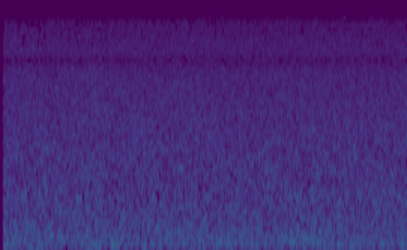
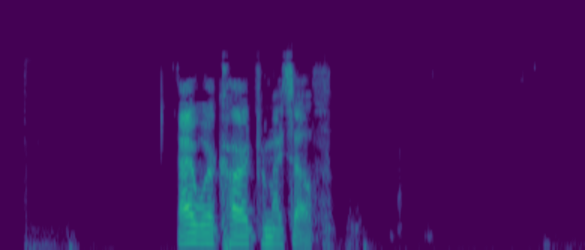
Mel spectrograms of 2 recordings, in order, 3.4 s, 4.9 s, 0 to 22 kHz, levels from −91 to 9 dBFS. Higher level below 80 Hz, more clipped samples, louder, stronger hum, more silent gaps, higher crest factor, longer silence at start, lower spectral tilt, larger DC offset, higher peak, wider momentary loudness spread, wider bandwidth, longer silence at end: second, -78 dBFS vs -68 dBFS; neither; second, -58 LUFS vs -33 LUFS; neither; neither; second, 14 dB vs 26 dB; second, 0 s vs 1.5 s; about the same, -2.5 dB/octave vs -3.5 dB/octave; neither; second, -46 dBFS vs -14 dBFS; second, 0 LU vs 8 LU; first, 16.5 kHz vs 9.6 kHz; second, 0 s vs 2.15 s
